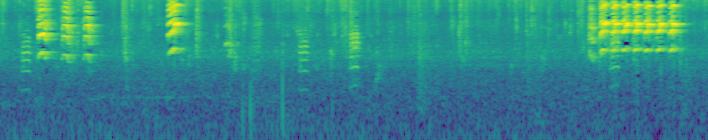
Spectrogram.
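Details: Young captive zebra finch pair, white female and mosaic male, separated from other birds; scattered short nasal chirps early, then a quick buzzy series of repeated beeps near the end.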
